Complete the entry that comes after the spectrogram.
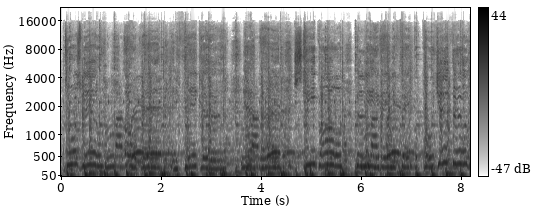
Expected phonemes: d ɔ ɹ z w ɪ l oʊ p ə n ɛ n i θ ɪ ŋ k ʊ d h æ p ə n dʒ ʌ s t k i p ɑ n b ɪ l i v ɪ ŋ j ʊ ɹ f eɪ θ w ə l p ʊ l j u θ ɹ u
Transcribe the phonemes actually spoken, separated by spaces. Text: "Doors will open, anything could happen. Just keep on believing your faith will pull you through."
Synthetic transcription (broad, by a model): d ɔ ɹ z w ɪ l oʊ p ə n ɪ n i f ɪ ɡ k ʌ h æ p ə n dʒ ʌ s k i p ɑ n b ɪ l i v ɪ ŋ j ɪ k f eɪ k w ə p ʊ l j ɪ θ ɹ u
